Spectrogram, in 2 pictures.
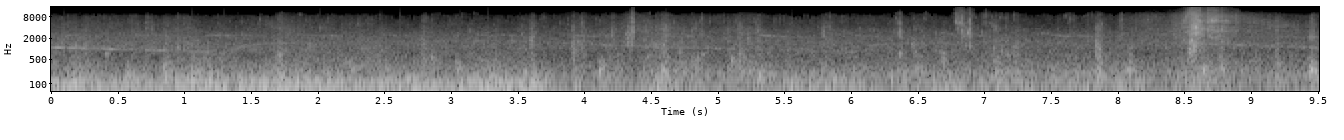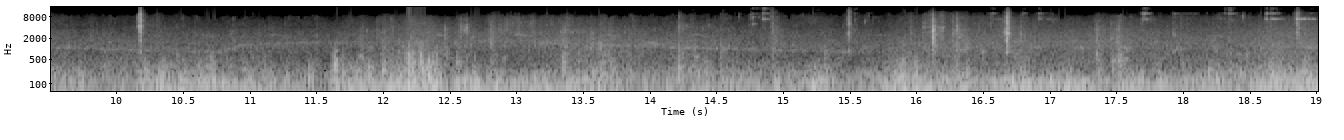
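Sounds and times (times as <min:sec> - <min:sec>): faint trolling motor whine: 0:00.0 - 0:19.0
waves slapping against hull: 0:00.0 - 0:19.0
wind buffeting microphone: 0:00.0 - 0:19.0.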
